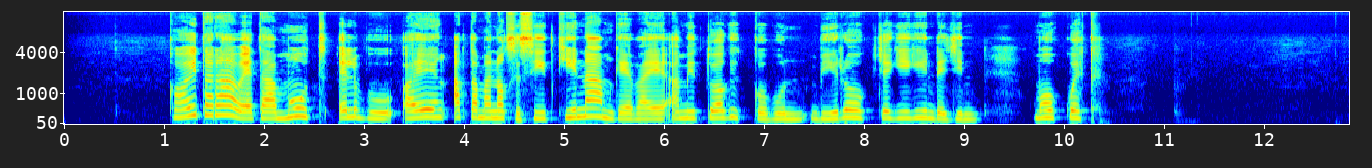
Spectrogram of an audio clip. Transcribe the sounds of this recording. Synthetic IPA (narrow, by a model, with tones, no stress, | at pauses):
kɔ˨ɪ˦ta˦ɾa˦wɛ˨ta˨mu˦te˦lbu˨a˨˦e˦ŋa˦k̚ta˦ma˦nɔ˦ksi˨si˦tkʰi˦na˦mkɛ˨ba˨ɛ˨ʔa̰˨mi˦twɔ˦k̬i˦ko˨bu˨nmbi˨ɾo˦k̚t͡ʃe˦k̬i˦ki˦nde˨t͡ʃi˨n | mo˦kwe˦k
